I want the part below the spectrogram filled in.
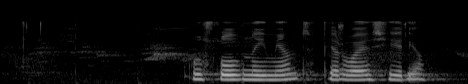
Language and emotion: Russian, neutral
